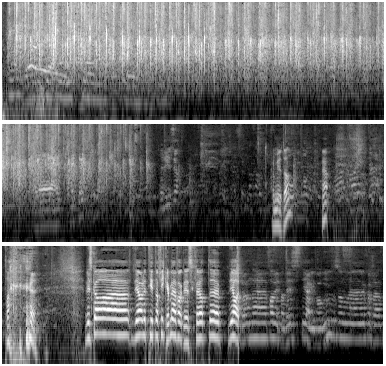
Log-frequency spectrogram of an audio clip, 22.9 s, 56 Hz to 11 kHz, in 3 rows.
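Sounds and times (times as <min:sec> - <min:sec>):
crowd clapping at a hunting gathering following a toast: 0:00.0 - 0:11.3
laughter: 0:00.1 - 0:03.5, 0:08.3 - 0:09.8, 0:13.4 - 0:16.7
speech: 0:13.2 - 0:14.3, 0:15.4 - 0:16.1, 0:16.9 - 0:20.1.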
